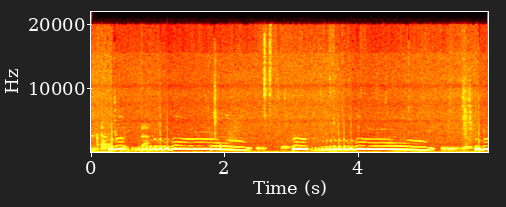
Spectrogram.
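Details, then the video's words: Local Barbary dove used as a lure, calling actively in a clear, natural voice: a rolling, quavering start slides into a long, steady, drawn-out coo, falling at the end. The phrase repeats about every three seconds. "Pancingan Burung Puter Lokal Gacor Suara Jernih Alami"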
